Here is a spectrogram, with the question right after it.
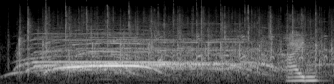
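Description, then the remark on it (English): An audience at a live show bursts into applause when asked for a round of applause, steady clapping mixed with loud cheering and whooping voices that swell over about three seconds before easing off, with a low voice breaking in at the end. “By a round of applause. There, I can hear.”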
